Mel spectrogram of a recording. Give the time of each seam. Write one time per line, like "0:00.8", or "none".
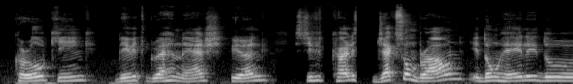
0:01.5
0:02.3
0:03.2
0:03.6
